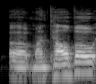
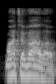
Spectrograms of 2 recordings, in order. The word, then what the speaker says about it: Montevallo: Was Montalvo? Is that how you pronounce it? Montevallo, Montevallo.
